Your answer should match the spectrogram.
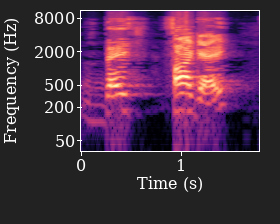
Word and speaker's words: Bethphage: And it came to pass that when he came near to, and it is pronounced Beth, how have you always pronounced the next word? Bethphage, or Bethpage. But it's Bethphage, and it's Bethania and Bethany,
